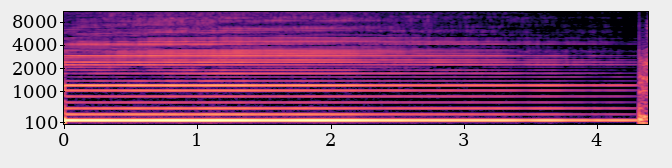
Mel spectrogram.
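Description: Intro music ending on one long held low cello note, a single steady pitch that grows quieter over the last second.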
